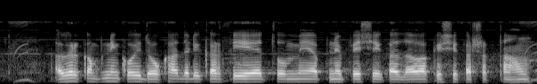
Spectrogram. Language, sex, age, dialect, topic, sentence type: Hindi, male, 18-24, Marwari Dhudhari, banking, question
